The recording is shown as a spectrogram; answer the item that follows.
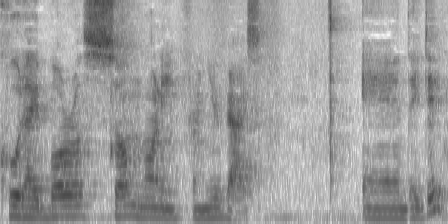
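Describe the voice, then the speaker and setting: Over noticeable background noise and audible room echo, a man speaks at a medium pitch and a moderate pace with fairly even intonation. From Colombia. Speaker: education consultant. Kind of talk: live stream talk. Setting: social media live video.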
